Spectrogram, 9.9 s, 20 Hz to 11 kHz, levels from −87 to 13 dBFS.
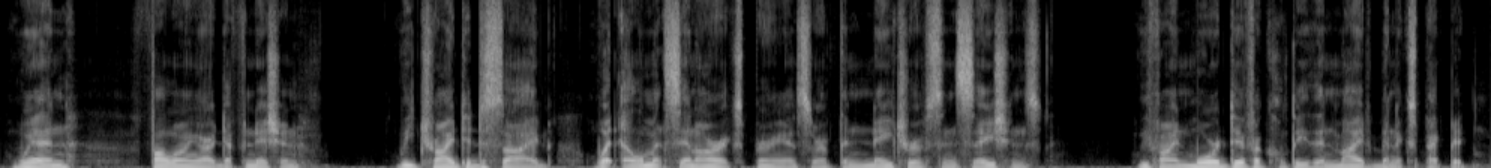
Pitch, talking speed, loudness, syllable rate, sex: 115 Hz, 170 wpm, -20 LUFS, 6.5 syllables/s, male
